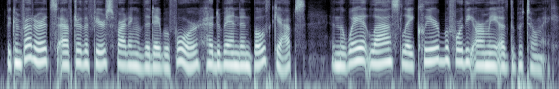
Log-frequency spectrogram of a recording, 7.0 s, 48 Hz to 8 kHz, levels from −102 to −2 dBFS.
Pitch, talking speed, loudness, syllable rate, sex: 200 Hz, 230 wpm, -17 LUFS, 6.9 syllables/s, female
